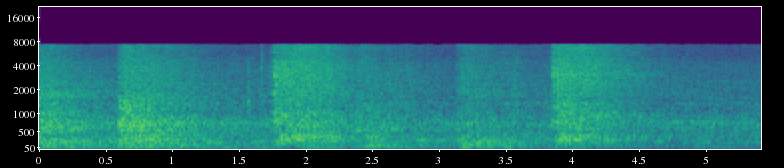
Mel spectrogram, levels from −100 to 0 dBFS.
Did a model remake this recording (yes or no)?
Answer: no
